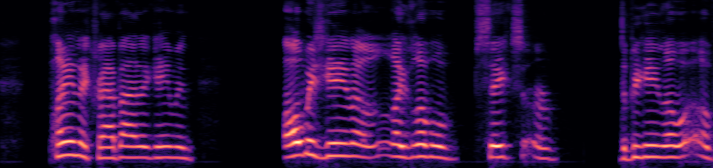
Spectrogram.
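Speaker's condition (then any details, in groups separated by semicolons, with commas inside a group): Cerebral palsy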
